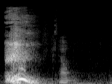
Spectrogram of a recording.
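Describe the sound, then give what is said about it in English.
A person clears their throat once with a loud, rough, gravelly rasp, followed by a softer short grunt as it trails off. “sorry for clearing my throat on you guys.”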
